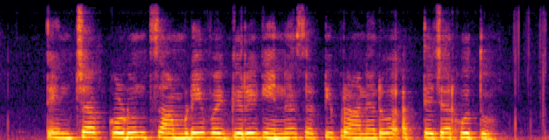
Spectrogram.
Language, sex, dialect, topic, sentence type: Marathi, female, Standard Marathi, agriculture, statement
